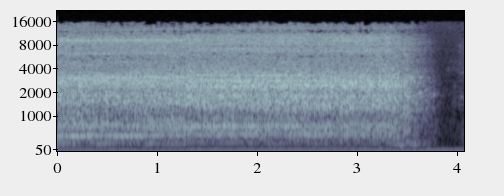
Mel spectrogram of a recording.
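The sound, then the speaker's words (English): A food processor blitzes slightly cooled cooked livers into a puree before butter is added: a loud, steady motor whir that holds for about three and a half seconds, then winds down. “I've just let it cool a little bit so it's not red hot going into my food processor and I'm going to blitz it up.”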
